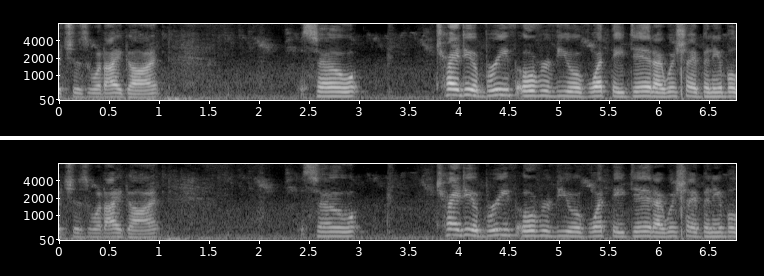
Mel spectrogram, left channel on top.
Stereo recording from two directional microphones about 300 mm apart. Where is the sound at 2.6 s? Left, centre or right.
Centre.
